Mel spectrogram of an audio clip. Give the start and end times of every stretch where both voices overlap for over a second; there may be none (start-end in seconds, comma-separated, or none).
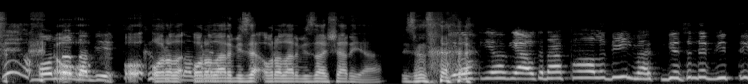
0.5-2.4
